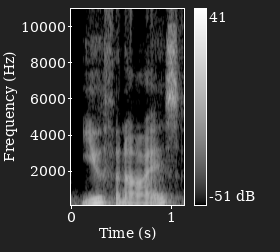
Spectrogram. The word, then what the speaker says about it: euthanize: First of all, the word euthanize has first syllable stress.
